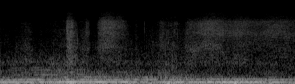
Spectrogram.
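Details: A steady low engine or motor hum with gusts of wind noise over the microphone.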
